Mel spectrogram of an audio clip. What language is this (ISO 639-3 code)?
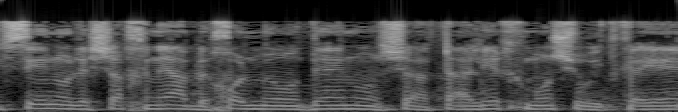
heb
